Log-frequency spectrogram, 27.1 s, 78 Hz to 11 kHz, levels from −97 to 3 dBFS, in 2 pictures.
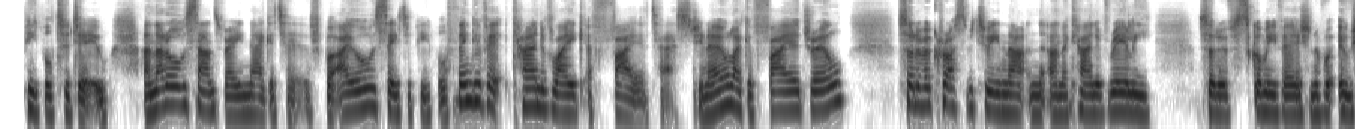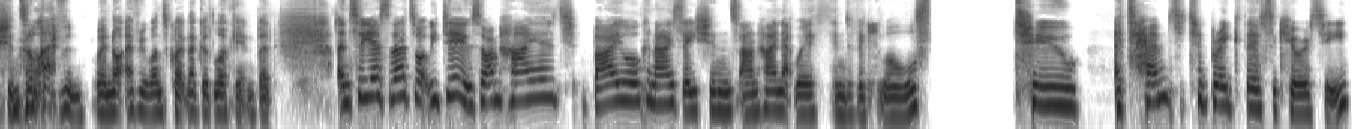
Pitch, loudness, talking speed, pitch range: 165 Hz, -20 LUFS, 185 wpm, 145-205 Hz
